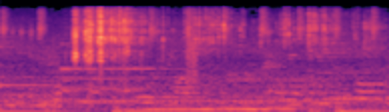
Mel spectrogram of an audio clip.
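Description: Biting into and chewing a crunchy corn tortilla nacho chip loaded with cheese and jerk chicken, with a short burst of crunching about half a second in and softer chewing after, over background music.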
